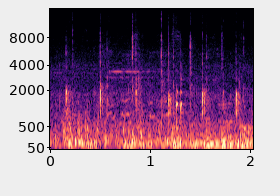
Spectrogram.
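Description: Footballers' short shouts and calls carrying across an outdoor pitch, with sharp hand claps and a low wind rumble on the microphone.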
